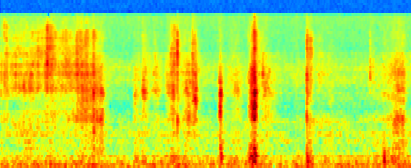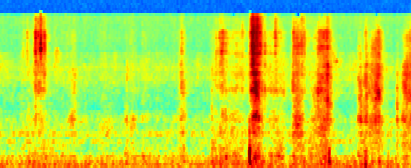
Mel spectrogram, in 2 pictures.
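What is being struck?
Leather shoe sole.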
